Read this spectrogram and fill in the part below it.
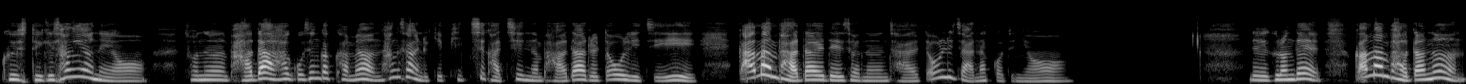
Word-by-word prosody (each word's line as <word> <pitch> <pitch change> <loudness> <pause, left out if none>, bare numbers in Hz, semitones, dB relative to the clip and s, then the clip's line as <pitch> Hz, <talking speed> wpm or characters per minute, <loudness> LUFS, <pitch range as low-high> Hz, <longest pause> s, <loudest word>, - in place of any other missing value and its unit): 그래서 230 -3 -1
되게 210 0 -2
상이하네요. 195 - -2 0.4
저는 210 -1 -2
바다하고 230 +3 +3
생각하면 240 -6 -1
항상 325 - -3
이렇게 190 -1 -10
빛이 200 +2 -10
같이 175 +5 -7
있는 185 -5 -4
바다를 185 +3 -1
떠올리지 185 -5 -3 0.4
까만 420 -7 +6
바다에 210 -4 +4
대해서는 175 -3 -4
잘 155 -2 -10
떠올리지 295 - -5
않았거든요. 150 -3 -10 1.8
네. 200 -2 -2
그런데 220 0 +2 0.3
까만 430 -2 +5
바다는 225 - +2
205 Hz, 270 characters per minute, -24 LUFS, 175-235 Hz, 1.8 s, 까만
